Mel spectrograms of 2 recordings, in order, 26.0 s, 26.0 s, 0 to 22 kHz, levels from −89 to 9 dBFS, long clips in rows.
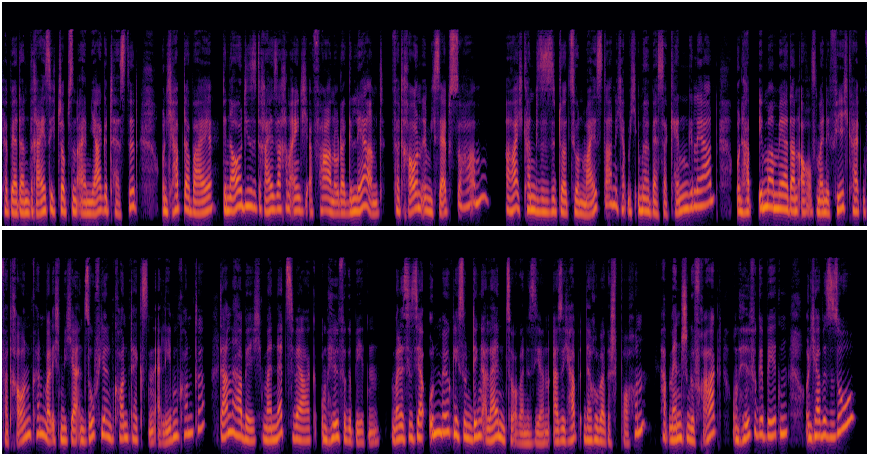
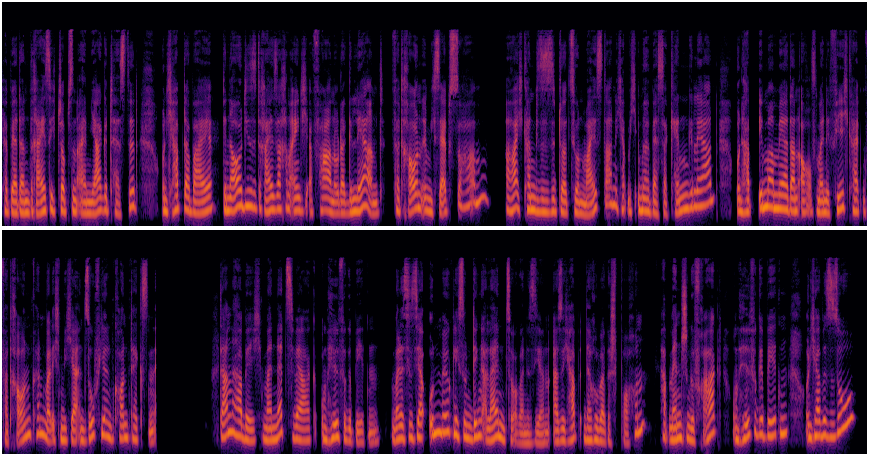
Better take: first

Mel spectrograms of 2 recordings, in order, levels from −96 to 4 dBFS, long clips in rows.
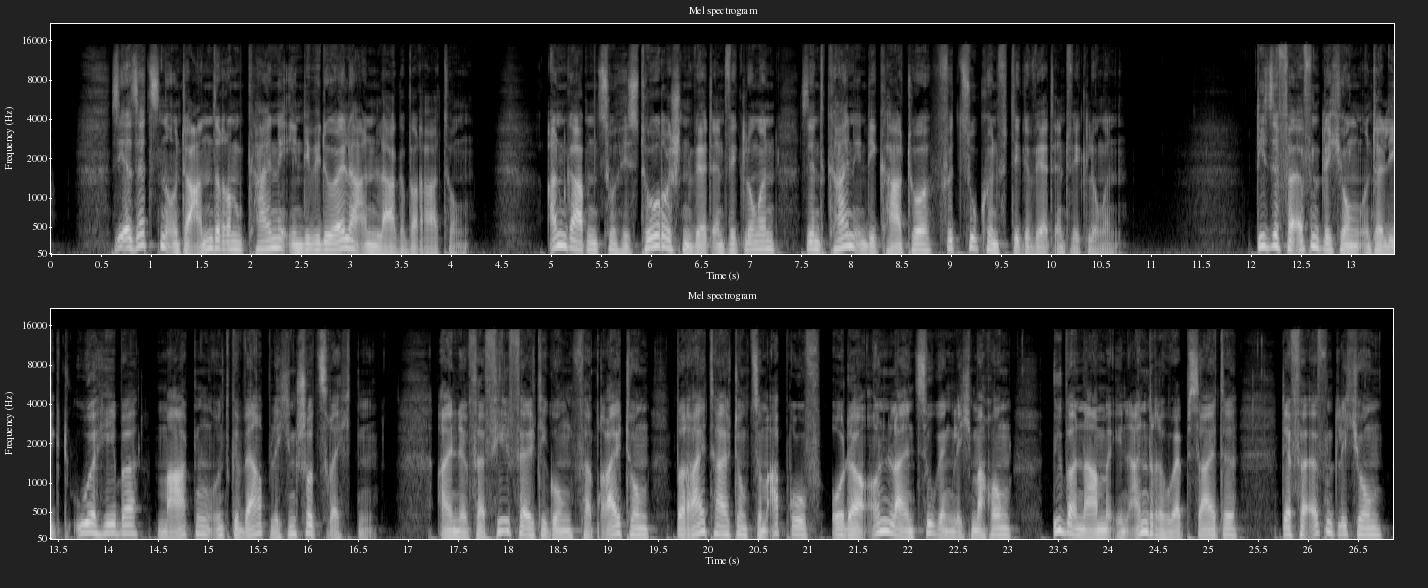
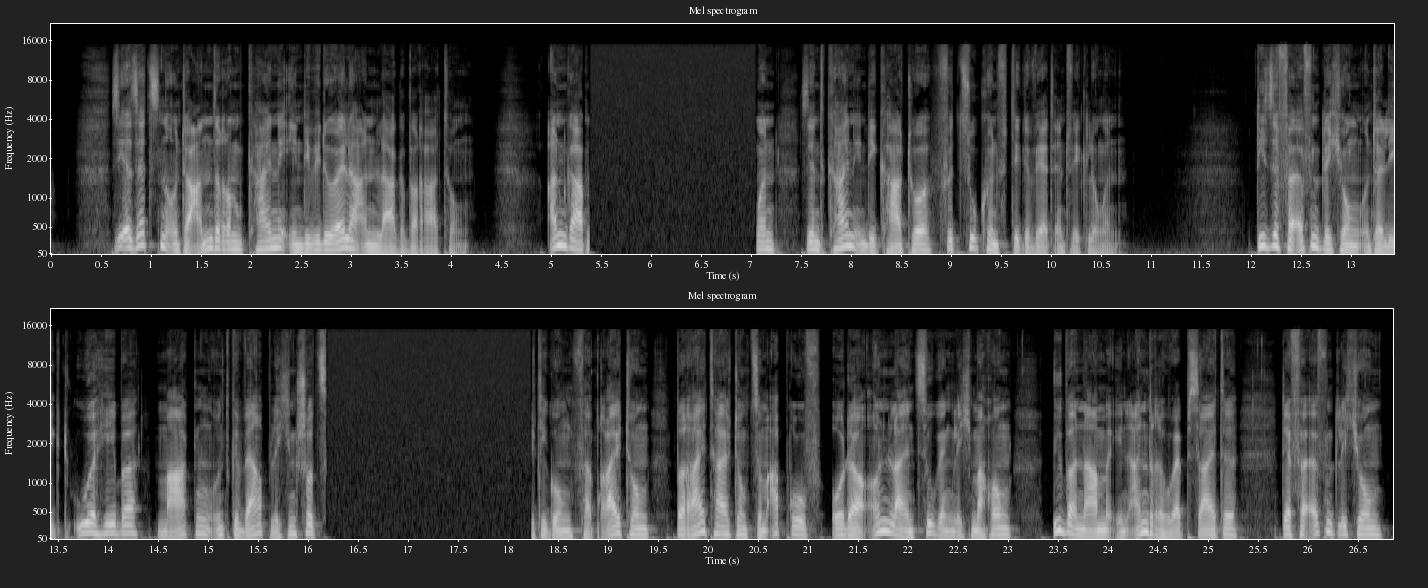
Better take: first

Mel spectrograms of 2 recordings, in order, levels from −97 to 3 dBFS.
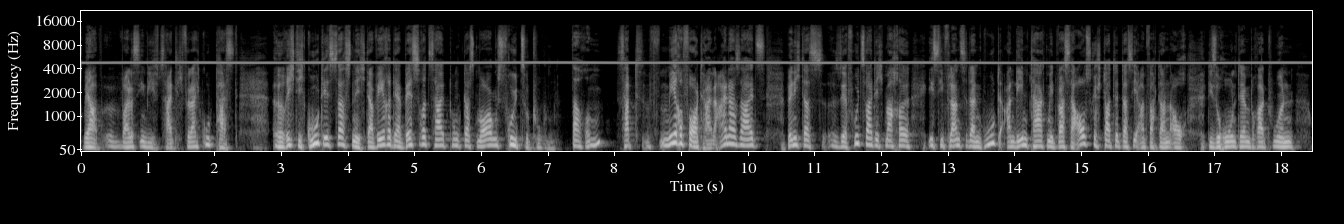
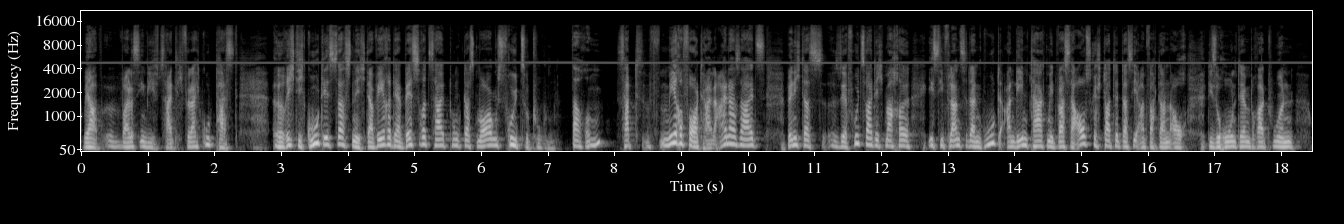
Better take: second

